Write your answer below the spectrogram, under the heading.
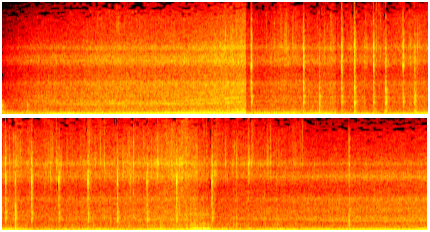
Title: CV Axle Clicking And/Or Popping Noise (Just a better example of what it sounds like)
